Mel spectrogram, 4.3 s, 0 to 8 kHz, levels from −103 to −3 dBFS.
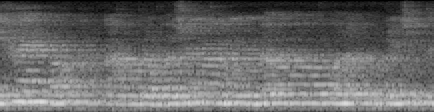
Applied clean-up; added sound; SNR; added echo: none; none; none; reverberation time 1.9 s.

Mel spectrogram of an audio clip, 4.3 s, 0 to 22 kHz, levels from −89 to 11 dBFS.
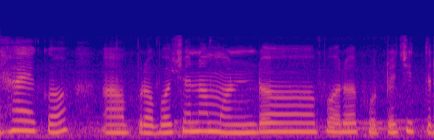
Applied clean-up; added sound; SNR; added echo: none; none; none; none.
